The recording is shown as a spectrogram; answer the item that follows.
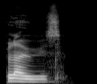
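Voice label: "blows", British English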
